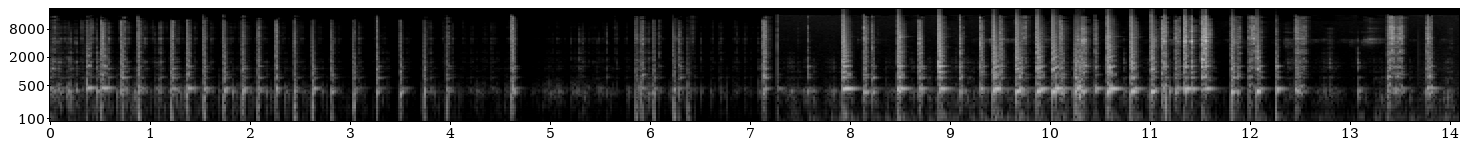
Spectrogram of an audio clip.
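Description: Contact-mic recording from the surface of a cut-open jackfruit: quick, irregular plucks and taps on the fruit and its stringy fibres, each with a short twangy ring at much the same low pitch. The plucks thin out to a few isolated ones in the middle, then come back denser and louder from about eight seconds in.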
